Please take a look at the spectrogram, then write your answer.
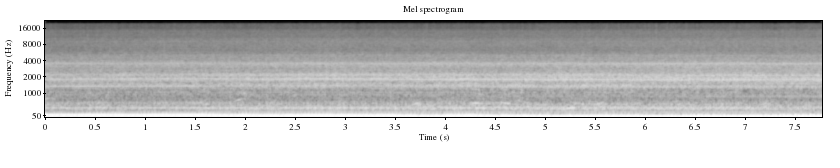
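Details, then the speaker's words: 2011 8th-gen Honda Civic Si after crank pulley replacement (36 ft-lb plus 90°, belt refitted): smooth even idle, steady low hum, no ticking; earlier clock/knocking sound gone, quieter. Normal idle. "It's spinning a lot more smoother, and that sound that we was hearing, that clock, you don't hear it no more. So it sounds more cleaner, right?"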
